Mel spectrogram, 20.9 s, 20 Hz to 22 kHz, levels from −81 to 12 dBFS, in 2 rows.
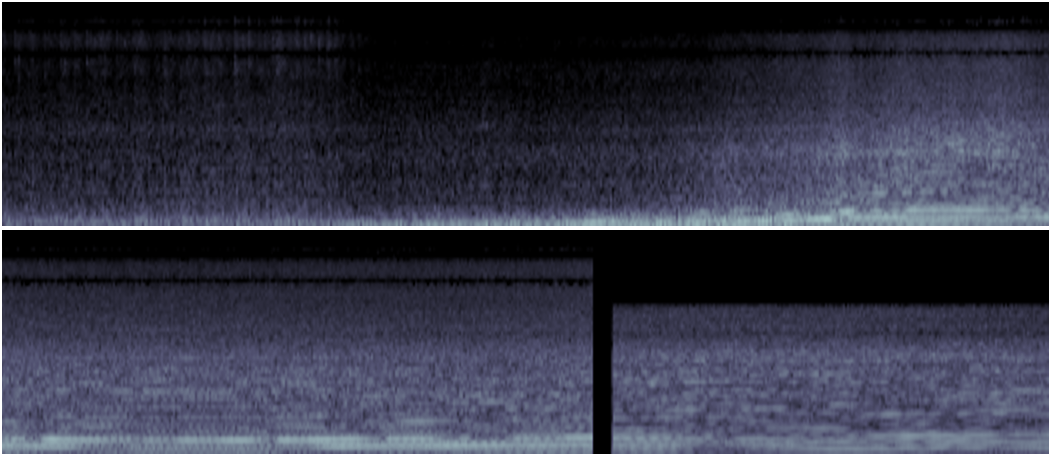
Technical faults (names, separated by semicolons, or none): input switched to a poorer device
